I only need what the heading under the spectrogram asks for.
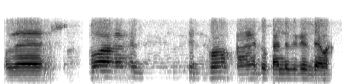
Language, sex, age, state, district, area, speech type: Odia, male, 30-45, Odisha, Sambalpur, rural, conversation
